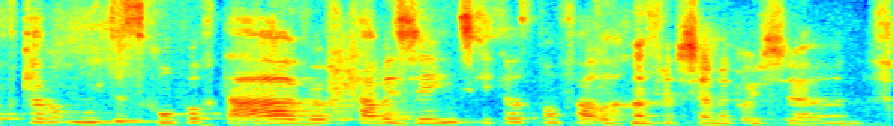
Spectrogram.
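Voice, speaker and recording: At a moderate pace, a woman talks. Her high pitch moves with ordinary variation. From Brazil, Belo Horizonte, Minas Gerais. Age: 20s. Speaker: filmmaker. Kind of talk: interview.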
